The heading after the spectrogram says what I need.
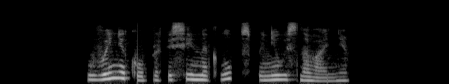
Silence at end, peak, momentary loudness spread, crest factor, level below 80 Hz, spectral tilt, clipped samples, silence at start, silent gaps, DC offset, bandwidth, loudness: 1 s; -10 dBFS; 14 LU; 18 dB; -70 dBFS; -5 dB/octave; under 0.1%; 0.9 s; 2.33-2.40 s, 2.52-2.58 s; under 0.1%; 7.6 kHz; -27 LUFS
